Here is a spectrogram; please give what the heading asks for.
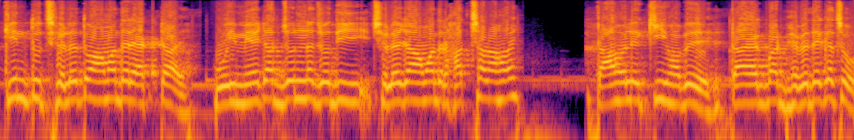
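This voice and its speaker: A man voicing a crafty, calculating middle-aged father in a cartoon, measured and persuasive. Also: sits high, level tone, faint music behind, close to an everyday voice. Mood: scheming. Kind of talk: Bengali cartoon voice acting.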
